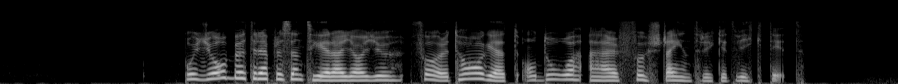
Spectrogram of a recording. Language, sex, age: Swedish, female, 30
